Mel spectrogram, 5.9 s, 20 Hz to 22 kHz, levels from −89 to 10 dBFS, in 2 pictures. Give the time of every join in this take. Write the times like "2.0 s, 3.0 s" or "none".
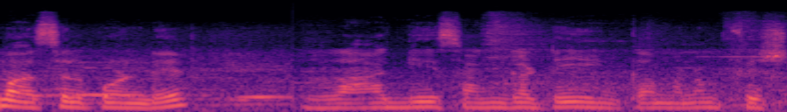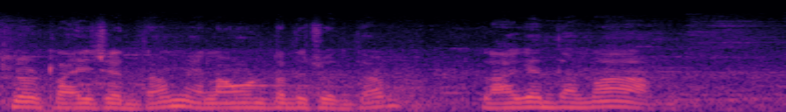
1.1 s, 4.6 s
